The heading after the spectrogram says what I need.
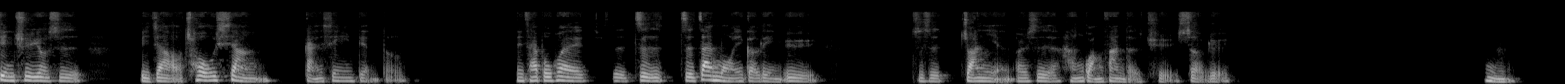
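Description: Short stalls from a late packet occur in this speech at 1.11 to 1.20 s and again at 4.08 to 4.17 s. Each time, the next packet hadn't arrived when due, so the jitter buffer ran dry and the receiver stretched the last sound, about 60 ms and 58 ms, until it came. Playback then resumed where it left off, with nothing lost, but the held sound drags slightly and everything afterwards sits that much later.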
